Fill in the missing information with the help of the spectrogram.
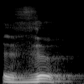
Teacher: tu sors la langue et tu fais en sorte qu'elle tape sur les dents du haut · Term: zel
